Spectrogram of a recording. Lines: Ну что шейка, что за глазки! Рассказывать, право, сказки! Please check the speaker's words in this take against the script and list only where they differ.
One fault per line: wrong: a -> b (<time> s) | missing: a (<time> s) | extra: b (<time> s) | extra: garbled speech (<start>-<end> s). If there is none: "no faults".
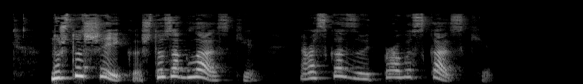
no faults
